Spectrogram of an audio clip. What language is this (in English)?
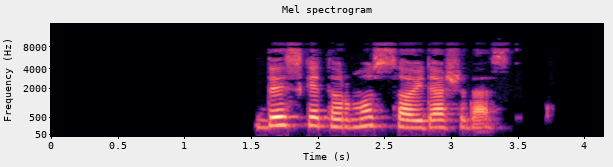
Persian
